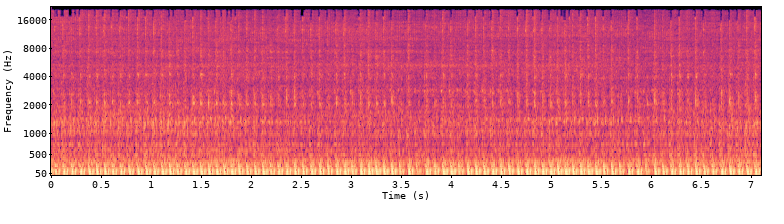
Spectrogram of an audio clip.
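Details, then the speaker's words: Scorpio motorcycle single, first start after timing chain replacement with a genuine part: a quick, even thumping beat with a steady deep exhaust note and no top-end rattle. Idling cleanly; the valves are safe. "Set Scorpio sudah selesai, kawan. Mesin siap dinyalakan. Syukurlah, bagian katupnya aman, kawan. Tidak terjadi tabrakan karena mesin bisa menyala ."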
